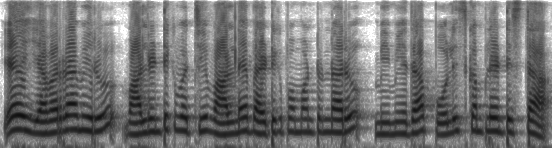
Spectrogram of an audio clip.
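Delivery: plain reading voice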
